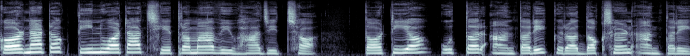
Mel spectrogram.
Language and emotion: Nepali, neutral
